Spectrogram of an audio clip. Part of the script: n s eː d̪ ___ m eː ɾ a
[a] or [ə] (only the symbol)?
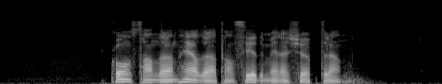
ə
